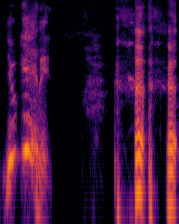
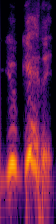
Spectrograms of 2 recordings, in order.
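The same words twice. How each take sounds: First: "You get it" stretched out very slow and high, then falling; slow high sing-song with "get" drawn down. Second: Bright rising "you get it" sung up high; high playful chant with "you get it" lifted; high sing-song. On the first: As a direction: drag every word of "You get it" out slowly. Playful sing-song to viewers. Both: Pretend.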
